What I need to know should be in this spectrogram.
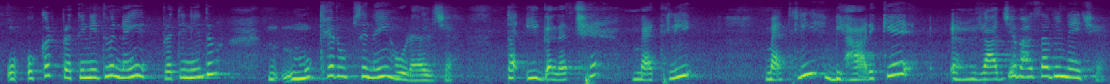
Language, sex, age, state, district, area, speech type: Maithili, female, 30-45, Bihar, Purnia, urban, spontaneous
